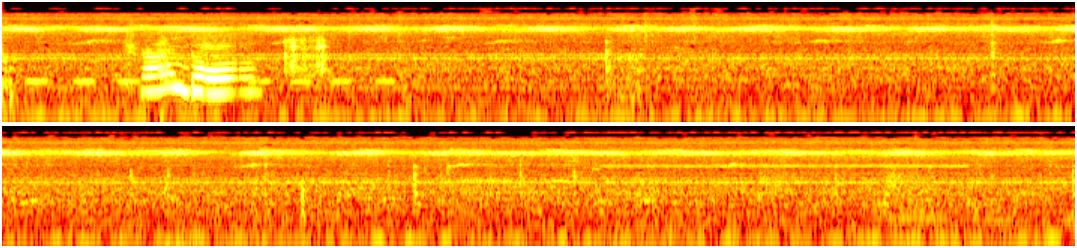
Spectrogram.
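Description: Insects, crickets by their sound, trilling steadily in a high, evenly pulsing chirr. About a second in, a short pitched call.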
